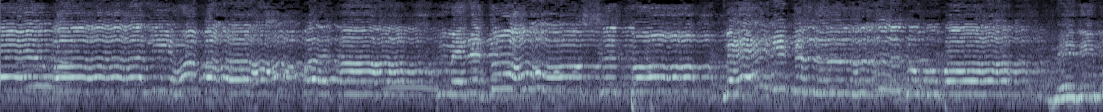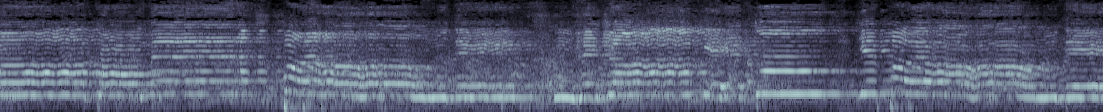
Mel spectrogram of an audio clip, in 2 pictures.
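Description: A boy singing solo into a microphone in a high, clear voice, holding long wavering notes in phrases of a few seconds each with short breaks between them.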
